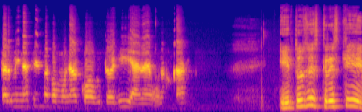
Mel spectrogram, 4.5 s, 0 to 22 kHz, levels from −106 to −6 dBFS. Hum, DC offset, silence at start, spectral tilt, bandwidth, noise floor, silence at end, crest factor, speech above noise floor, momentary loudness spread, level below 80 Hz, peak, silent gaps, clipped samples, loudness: none; under 0.1%; 0.05 s; -3 dB/octave; 16.5 kHz; -72 dBFS; 0 s; 18 dB; 53 dB; 8 LU; under -90 dBFS; -4 dBFS; none; under 0.1%; -19 LUFS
